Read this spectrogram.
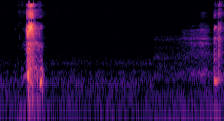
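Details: Sneezing during a cold in a woman, after about three days of bad sneezing: one forceful sneeze, a quiet gap, then the start of a second sneeze.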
